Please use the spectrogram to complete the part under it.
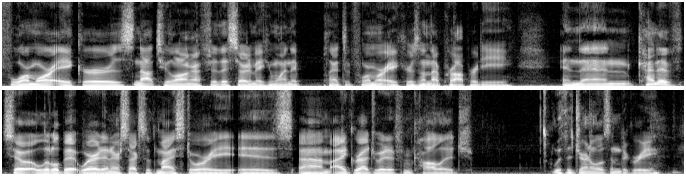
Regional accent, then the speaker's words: San Francisco, California, United States; also born or lived in Arlington, Virginia; I was born in Arlington, Virginia, but most of my childhood was in the Bay Area, mainly in San Francisco for kind of my elementary school years, and then Marin for my high school years.

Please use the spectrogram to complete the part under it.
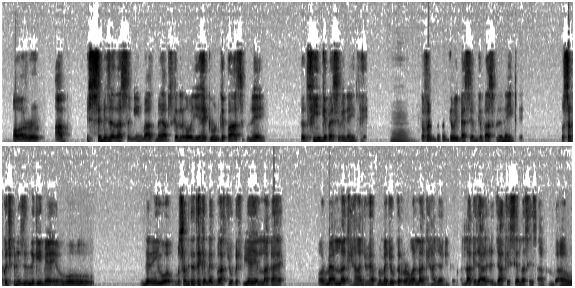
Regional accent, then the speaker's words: Pakistan; born there; اور میری والدہ کیونکہ ہجرت پاکستان کرتے ہوئے بہت دکھ صدمہ سہ کے آ چکی تھی پاکستان کے اندر, اور ایک کمرے کا مکان کرائے کا ہمارے پاس موجود تھا جس میں میری پیدائش ہوئی

